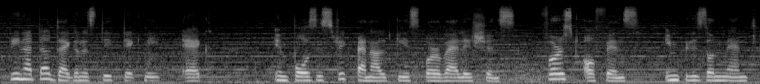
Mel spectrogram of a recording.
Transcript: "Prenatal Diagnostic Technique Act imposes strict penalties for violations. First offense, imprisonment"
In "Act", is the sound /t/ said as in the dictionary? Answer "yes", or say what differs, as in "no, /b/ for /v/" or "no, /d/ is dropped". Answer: no, /t/ is dropped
